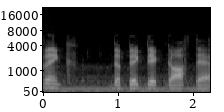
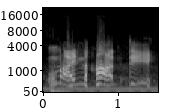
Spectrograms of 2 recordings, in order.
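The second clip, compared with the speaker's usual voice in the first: slow, high mock German exclamation; German accent; 10 semitones higher, 4 dB louder, much slower than usual. Echoing the German voice.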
